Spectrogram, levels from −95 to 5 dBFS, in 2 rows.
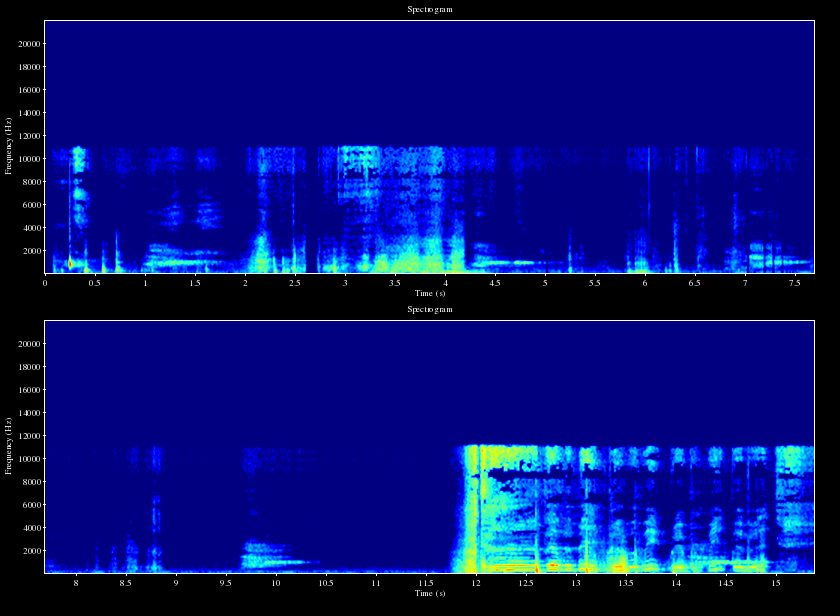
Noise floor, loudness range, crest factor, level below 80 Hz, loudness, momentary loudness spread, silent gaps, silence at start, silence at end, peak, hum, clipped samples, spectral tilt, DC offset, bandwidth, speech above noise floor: -77 dBFS; 19 LU; 34 dB; -64 dBFS; -30 LUFS; 27 LU; 2.61-2.71 s; 0.25 s; 0.15 s; -2 dBFS; none; under 0.1%; -3.5 dB/octave; under 0.1%; 12 kHz; 42 dB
